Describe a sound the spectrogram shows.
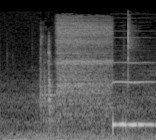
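An elevator chime rings.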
